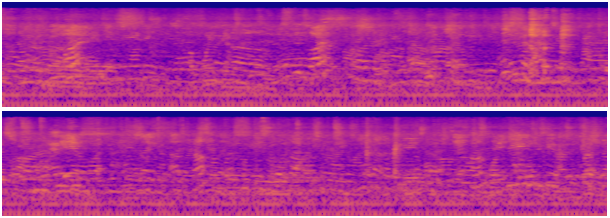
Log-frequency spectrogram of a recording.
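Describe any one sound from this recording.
Young children chatter and call out together.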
